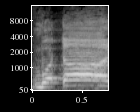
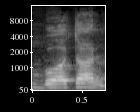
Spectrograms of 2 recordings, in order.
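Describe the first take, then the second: First: High, loud frightened yelp of a denial; panicked denial. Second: Said in the usual way. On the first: Retold or imitated. Son yelping his denial at the angry father, high and loud.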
